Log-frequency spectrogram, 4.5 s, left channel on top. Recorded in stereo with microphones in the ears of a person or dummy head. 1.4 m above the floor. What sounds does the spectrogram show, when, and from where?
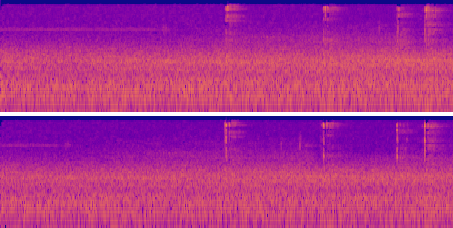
2.2 s scissors: 45° right (ahead or behind), 2.5 m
